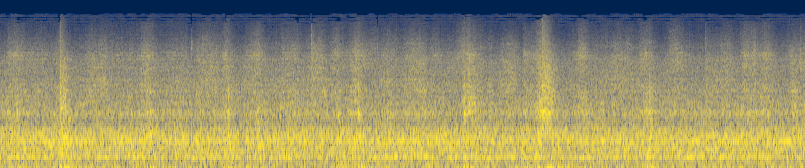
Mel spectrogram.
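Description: A probe scrapes and knocks against the inside of a pipe.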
